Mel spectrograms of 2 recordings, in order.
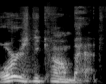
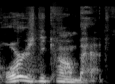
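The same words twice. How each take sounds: First: It is said with an anglicized English pronunciation. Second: The same.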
